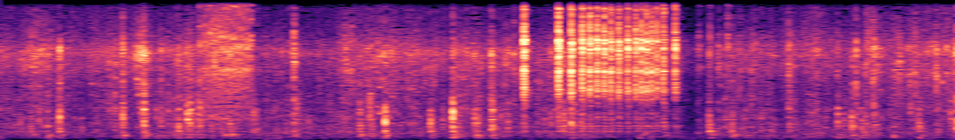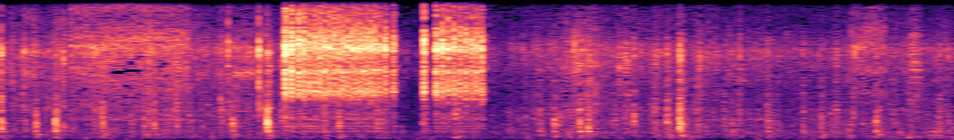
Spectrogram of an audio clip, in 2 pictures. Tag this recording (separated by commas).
Vehicle, Water vehicle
